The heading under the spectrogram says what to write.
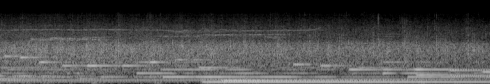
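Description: A large crowd claps steadily in strong applause for God, a dense wash of applause that swells louder partway through, with sustained keyboard chords ringing underneath.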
